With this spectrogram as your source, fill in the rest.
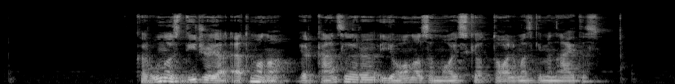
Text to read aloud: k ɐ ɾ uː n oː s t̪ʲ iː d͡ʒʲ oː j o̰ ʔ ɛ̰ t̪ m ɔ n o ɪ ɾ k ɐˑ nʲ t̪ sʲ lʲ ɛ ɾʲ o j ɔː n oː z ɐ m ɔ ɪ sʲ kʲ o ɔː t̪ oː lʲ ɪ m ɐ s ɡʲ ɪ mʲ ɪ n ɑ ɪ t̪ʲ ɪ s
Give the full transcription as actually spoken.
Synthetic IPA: k ɐ ɾ uː n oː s d̪ʲ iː d͡ʒʲ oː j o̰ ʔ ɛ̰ t̪ m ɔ n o ɪ ɾ k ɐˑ nʲ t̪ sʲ lʲ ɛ ɾʲ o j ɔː n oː z ɐ m ɔ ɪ sʲ kʲ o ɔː t̪ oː lʲ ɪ m ɐ s ɡʲ ɪ mʲ ɪ n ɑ ɪ t̪ʲ ɪ s

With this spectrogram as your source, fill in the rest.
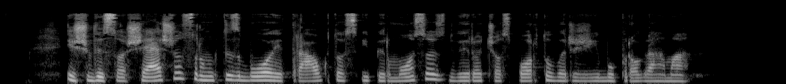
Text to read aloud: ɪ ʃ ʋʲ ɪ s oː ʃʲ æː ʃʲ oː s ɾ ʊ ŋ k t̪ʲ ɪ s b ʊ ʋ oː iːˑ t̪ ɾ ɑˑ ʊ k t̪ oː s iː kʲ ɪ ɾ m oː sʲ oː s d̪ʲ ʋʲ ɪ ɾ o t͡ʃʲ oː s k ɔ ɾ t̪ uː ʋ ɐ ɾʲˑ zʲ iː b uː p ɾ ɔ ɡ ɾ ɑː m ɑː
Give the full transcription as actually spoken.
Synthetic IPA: ɪ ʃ ʋʲ ɪ s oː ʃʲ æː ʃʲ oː s ɾ ʊ ŋ k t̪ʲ ɪ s b ʊ ʋ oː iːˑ t̪ ɾ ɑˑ ʊ k t̪ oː s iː pʲ ɪ ɾ m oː sʲ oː s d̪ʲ ʋʲ ɪ ɾ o t͡ʃʲ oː s p ɔ ɾ t̪ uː ʋ ɐ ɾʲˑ ʒʲ iː b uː p ɾ ɔ ɡ ɾ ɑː m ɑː

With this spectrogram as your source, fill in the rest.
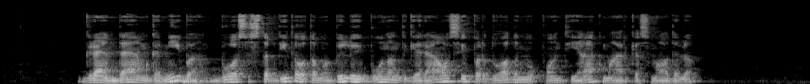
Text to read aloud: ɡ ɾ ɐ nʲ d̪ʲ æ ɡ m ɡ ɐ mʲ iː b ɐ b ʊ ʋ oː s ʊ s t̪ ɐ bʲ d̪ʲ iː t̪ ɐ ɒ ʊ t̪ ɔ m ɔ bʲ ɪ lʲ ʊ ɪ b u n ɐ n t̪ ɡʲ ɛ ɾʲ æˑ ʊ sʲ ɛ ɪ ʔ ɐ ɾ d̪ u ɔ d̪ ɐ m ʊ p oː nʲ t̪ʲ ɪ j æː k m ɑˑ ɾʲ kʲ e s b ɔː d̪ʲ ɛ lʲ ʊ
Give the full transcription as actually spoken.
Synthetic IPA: ɡ ɾ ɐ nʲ d̪ʲ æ m ɡ ɐ mʲ iː b ɐ b ʊ ʋ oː s ʊ s t̪ ɐ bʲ d̪ʲ iː t̪ ɐ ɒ ʊ t̪ ɔ m ɔ bʲ ɪ lʲ ʊ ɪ b uː n ɐ n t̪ ɡʲ ɛ ɾʲ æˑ ʊ sʲ ɛ ɪ p ɐ ɾ d̪ u ɔ d̪ ɐ m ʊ p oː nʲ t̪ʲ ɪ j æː k m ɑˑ ɾʲ kʲ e s m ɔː d̪ʲ ɛ lʲ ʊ

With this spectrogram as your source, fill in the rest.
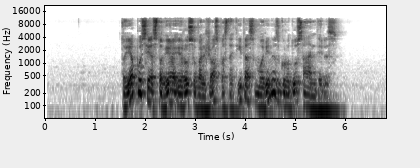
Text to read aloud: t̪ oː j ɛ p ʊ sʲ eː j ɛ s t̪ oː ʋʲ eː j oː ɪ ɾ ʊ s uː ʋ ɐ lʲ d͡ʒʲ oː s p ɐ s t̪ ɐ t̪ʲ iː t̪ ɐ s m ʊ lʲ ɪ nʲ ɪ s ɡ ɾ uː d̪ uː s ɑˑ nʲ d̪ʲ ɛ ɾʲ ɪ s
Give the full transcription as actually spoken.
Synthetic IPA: t̪ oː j ɛ p ʊ sʲ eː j ɛ s t̪ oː ʋʲ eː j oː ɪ ɾ ʊ s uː ʋ ɐ lʲ d͡ʒʲ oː s p ɐ s t̪ ɐ t̪ʲ iː t̪ ɐ s m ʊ ɾʲ ɪ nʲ ɪ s ɡ ɾ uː d̪ uː s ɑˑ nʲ d̪ʲ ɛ lʲ ɪ s

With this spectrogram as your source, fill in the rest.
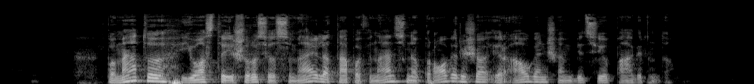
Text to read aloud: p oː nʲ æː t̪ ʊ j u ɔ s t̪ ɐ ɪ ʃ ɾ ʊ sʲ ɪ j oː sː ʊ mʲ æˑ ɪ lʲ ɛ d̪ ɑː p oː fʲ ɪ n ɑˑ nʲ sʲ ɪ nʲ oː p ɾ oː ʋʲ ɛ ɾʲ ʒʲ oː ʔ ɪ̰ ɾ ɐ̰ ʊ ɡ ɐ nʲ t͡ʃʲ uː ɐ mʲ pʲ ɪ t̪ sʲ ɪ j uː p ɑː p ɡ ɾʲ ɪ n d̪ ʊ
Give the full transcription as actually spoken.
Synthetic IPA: p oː mʲ æː t̪ ʊ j u ɔ s t̪ ɐ ɪ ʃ ɾ ʊ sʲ ɪ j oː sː ʊ mʲ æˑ ɪ lʲ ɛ t̪ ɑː p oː fʲ ɪ n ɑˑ nʲ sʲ ɪ nʲ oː p ɾ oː ʋʲ ɛ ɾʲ ʒʲ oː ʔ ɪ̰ ɾ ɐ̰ ʊ ɡ ɐ nʲ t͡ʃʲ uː ɐ mʲ bʲ ɪ t̪ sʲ ɪ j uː p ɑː ɡ ɾʲ ɪ n d̪ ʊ

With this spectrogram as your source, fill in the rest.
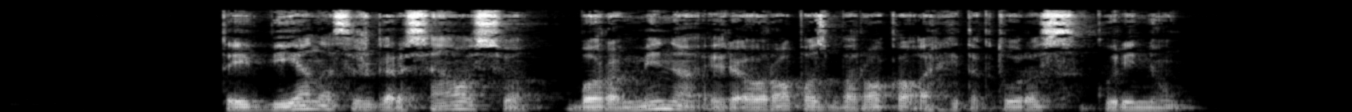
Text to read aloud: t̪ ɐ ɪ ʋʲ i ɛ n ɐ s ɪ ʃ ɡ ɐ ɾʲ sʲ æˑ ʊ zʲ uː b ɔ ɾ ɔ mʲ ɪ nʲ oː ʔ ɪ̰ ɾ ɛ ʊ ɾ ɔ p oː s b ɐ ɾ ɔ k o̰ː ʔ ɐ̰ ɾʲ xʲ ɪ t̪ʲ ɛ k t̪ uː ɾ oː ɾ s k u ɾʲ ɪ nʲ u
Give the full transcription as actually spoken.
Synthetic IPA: t̪ ɐ ɪ ʋʲ i ɛ n ɐ s ɪ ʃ ɡ ɐ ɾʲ sʲ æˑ ʊ sʲ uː b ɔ ɾ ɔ mʲ ɪ nʲ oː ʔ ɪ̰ ɾ ɛ ʊ ɾ ɔ p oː s b ɐ ɾ ɔ k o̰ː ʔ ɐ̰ ɾʲ xʲ ɪ t̪ʲ ɛ k t̪ uː ɾ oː s k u ɾʲ ɪ nʲ uː

